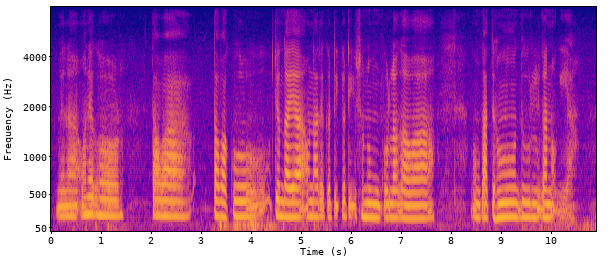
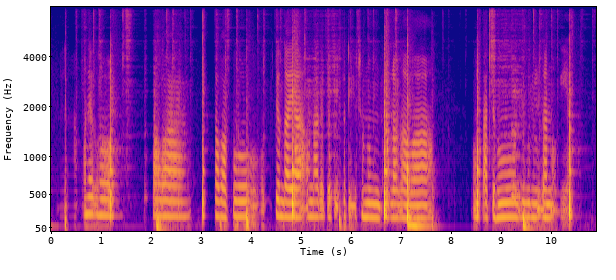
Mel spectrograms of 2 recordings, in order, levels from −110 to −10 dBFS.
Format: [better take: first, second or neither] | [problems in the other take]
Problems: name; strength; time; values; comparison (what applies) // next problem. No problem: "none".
first | noise reduction (neural mask model RNNoise)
